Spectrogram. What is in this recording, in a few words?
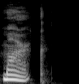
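"mark", American English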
